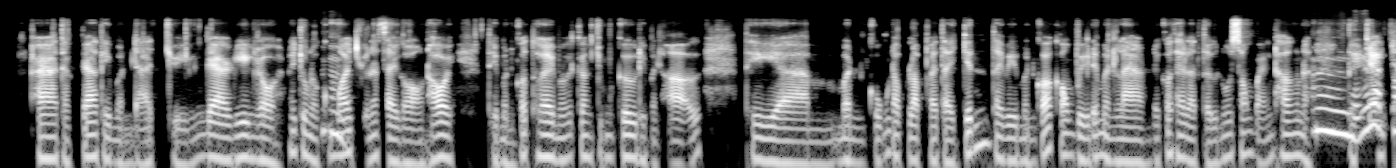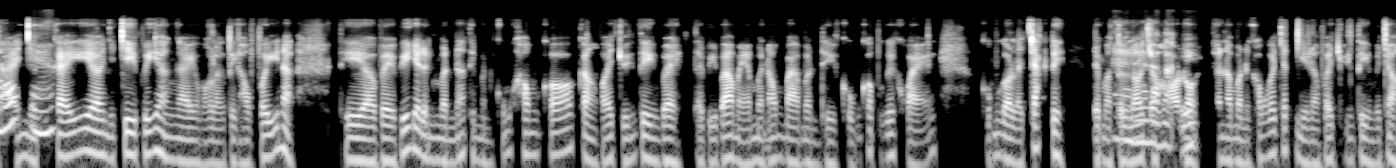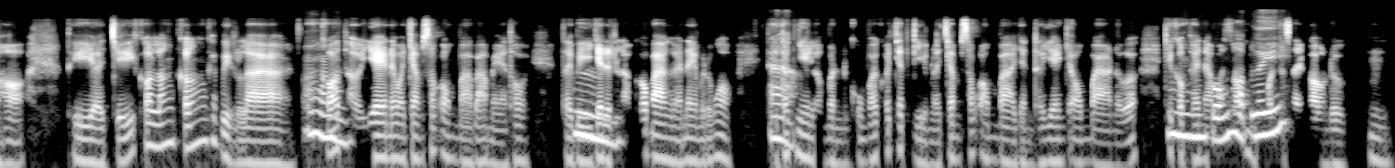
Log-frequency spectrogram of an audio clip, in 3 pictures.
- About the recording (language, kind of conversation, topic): Vietnamese, advice, Làm thế nào để nói chuyện với gia đình khi họ phê bình quyết định chọn nghề hoặc việc học của bạn?
- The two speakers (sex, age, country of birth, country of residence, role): female, 25-29, Vietnam, Vietnam, advisor; male, 30-34, Vietnam, Vietnam, user
- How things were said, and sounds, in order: tapping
